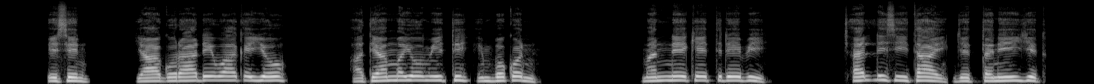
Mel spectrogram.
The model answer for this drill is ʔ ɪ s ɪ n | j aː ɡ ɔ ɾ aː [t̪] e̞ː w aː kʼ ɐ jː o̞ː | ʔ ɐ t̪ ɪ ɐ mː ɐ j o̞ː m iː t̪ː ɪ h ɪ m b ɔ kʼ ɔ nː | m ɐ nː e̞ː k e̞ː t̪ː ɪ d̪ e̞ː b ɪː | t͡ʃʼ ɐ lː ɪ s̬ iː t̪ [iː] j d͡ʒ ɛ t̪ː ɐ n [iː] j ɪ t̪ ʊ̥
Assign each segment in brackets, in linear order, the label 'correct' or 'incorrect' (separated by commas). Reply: incorrect, incorrect, correct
